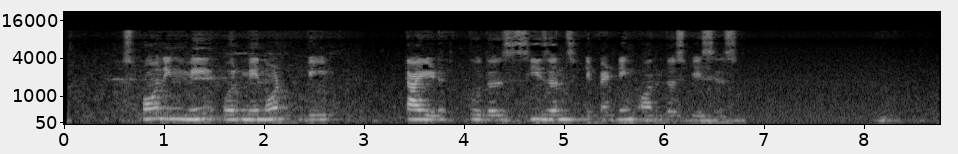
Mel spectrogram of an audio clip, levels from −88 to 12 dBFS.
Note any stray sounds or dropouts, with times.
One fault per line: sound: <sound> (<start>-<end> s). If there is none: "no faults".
no faults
